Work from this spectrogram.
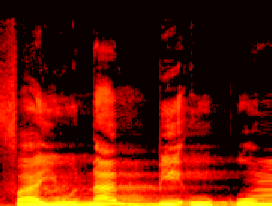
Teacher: Kemudian ada hukum ikhfa syafawi, sebab ada mim sukun yang menghadapi huruf ba. Maka cara baca mim sukunnya didengungkan. Fayunabbi'ukum, tahan.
